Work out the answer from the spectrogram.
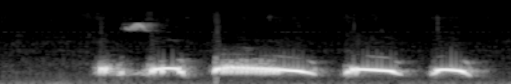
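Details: Three-coo style dove lure call: a stuttering double note, a long smooth falling coo, then two short arched coos in even succession, with a brief faint high chirp near the start.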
